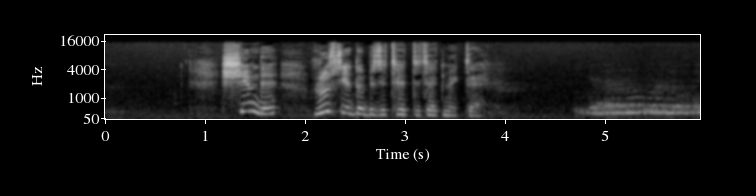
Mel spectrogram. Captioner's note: speaks in foreign language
